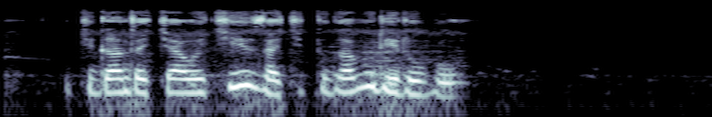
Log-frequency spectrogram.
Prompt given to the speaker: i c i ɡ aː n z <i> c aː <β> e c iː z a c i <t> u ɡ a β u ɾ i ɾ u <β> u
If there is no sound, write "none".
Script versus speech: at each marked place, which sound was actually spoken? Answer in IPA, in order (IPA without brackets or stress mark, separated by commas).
a, w, t, β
